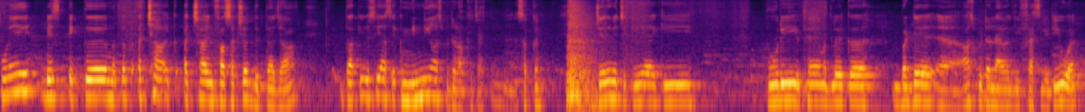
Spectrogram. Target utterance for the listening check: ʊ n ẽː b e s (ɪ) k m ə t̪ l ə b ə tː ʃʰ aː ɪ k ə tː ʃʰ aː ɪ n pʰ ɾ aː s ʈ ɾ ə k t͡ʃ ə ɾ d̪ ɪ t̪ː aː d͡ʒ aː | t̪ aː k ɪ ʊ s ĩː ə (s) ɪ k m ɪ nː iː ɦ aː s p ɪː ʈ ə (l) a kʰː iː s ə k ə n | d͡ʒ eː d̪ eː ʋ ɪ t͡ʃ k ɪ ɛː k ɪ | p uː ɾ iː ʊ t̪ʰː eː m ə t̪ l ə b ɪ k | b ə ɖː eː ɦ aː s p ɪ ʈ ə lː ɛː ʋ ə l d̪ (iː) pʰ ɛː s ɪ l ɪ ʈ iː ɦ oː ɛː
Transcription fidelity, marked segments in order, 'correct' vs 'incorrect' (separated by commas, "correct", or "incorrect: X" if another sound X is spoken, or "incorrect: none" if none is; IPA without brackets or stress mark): correct, correct, correct, correct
